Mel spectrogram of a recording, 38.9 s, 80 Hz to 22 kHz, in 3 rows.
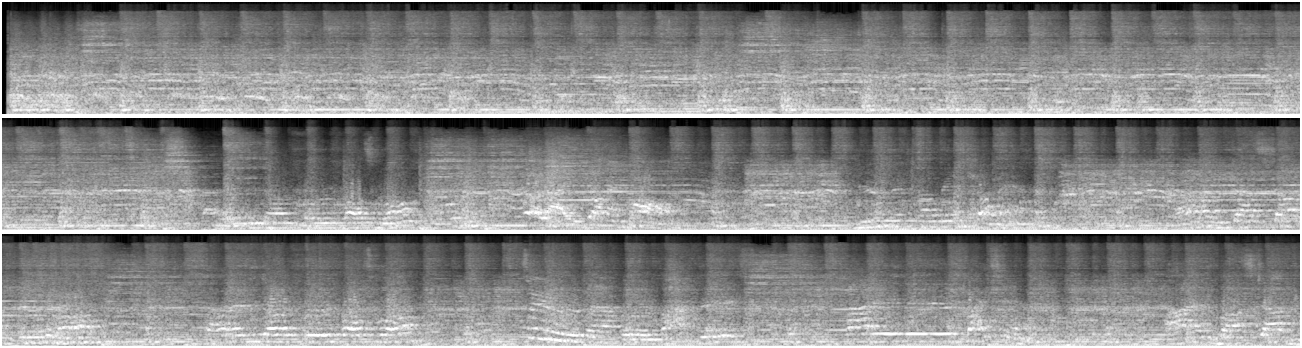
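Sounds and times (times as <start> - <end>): bass guitar: 0.0 - 38.9
drum kit: 0.0 - 38.9
electric guitars: 0.1 - 38.9
person singing: 14.9 - 20.1, 21.3 - 23.5, 24.6 - 36.6, 37.4 - 38.9.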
